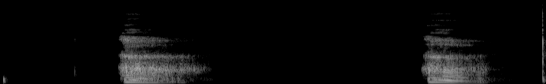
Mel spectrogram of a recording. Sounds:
Sigh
